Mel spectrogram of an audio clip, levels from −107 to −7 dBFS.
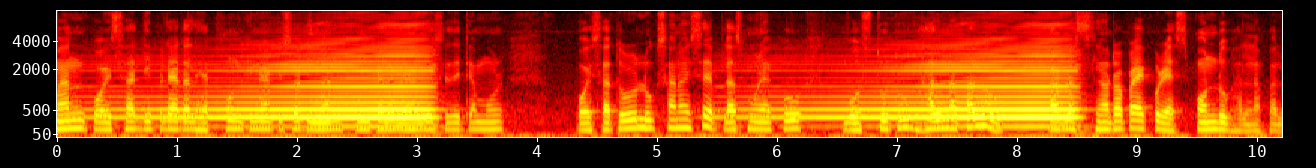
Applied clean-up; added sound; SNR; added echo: none; Bowed string instrument; -5 dB; none.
